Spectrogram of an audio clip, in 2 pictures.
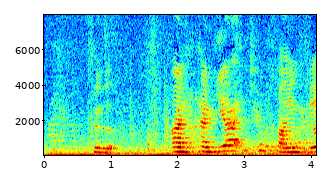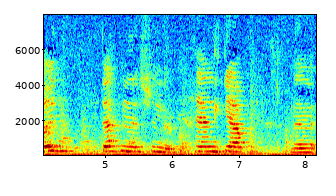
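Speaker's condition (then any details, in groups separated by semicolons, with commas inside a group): Cerebral palsy, mild; present from birth, nurses spent 2 to 3 minutes reviving at birth, foot drop, slow movement; slightly slurred, harder to understand when excited and faster, easy to understand, took much work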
